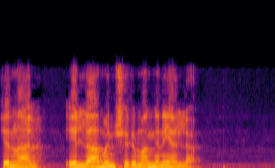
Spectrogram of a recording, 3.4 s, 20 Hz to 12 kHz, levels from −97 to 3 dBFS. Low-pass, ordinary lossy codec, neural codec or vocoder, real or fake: 7.2 kHz; Opus, 64 kbps; codec, 16 kHz, 4 kbps, FunCodec, trained on LibriTTS, 50 frames a second; fake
